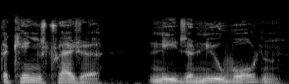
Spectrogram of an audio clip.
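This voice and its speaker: A man's voice: rumbling low, animated, unhurried, darkish tone, no echo, full character voice. A man voicing an earnest young jungle boy, speaking in a raised, eager voice. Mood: firm.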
